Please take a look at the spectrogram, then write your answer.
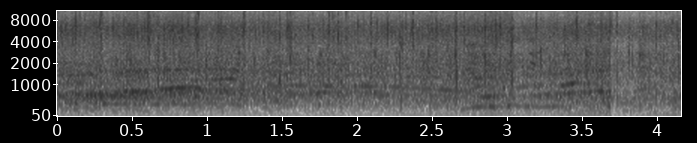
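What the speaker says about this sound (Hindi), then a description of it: "एक बार जोरदार तालियां बजाओ।" Crowd at a Hindi humorous poetry recital (kavi sammelan) giving a hearty round of applause, dense even clapping that carries on for a few seconds with murmuring voices underneath.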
